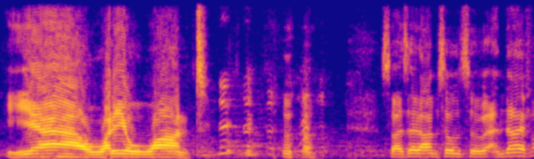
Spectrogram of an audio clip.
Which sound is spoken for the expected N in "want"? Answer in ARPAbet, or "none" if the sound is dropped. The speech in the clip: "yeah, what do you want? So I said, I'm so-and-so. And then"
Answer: N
